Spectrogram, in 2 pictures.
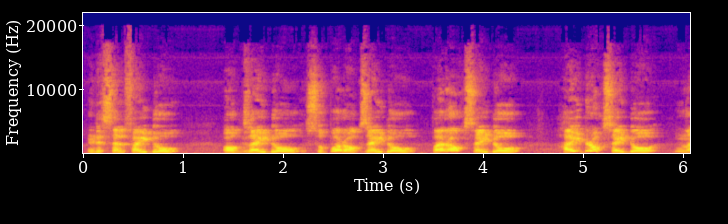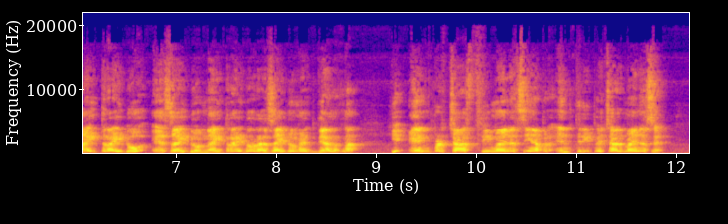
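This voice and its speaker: Guy teaching chemistry, high voice, keeps quizzing the class and repeating stuff, roomy echo, mic off at a distance. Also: steady tone, normal speed, pushed and bright. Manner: addresses students as "beta", repeats terms, asks and answers own questions. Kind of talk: classroom lecture mixing Hindi and English. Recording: echoey room, far from the mic.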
